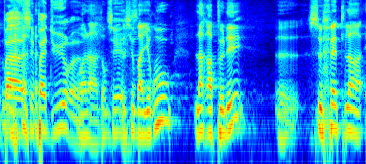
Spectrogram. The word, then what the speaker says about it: Bayrou: monsieur bayrou et donc c'est comme ça qu'on prononce c'est facile d'aller vous comme bayonne s'est passé pas dure voilà monsieur bayrou l'a rappelé ce fait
